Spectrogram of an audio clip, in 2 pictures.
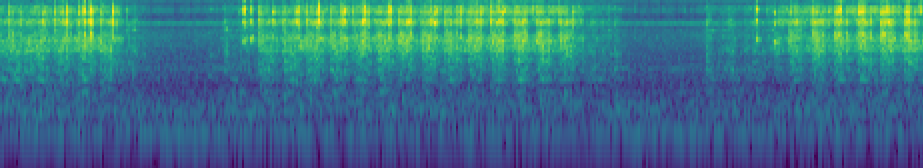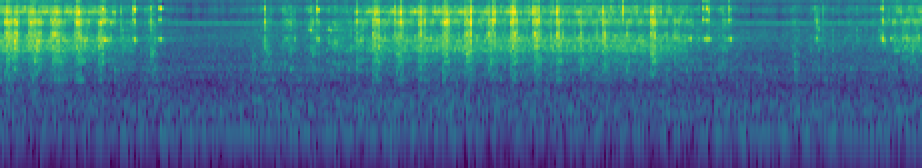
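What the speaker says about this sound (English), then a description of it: "drill this out and tap it with this larger coarse thread" A power drill boring out a soft aluminum part to take a larger coarse thread, whining in several sustained bursts separated by short pauses, close and loud, with no talking.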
